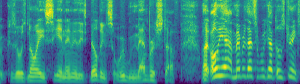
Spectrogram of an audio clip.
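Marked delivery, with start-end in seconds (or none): 3.2-4.5 put-on high, fast kid recall; excited kid voice. Kids to each other in the car, high fast excited voice. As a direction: blurt it out like a kid remembering.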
